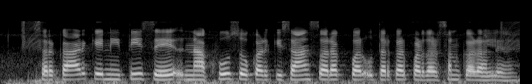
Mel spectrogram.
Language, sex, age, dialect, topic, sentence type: Magahi, male, 18-24, Western, agriculture, statement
